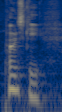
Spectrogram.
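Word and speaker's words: pączki: Polish donuts, Punchki. It's not spelled anything what it sounds like.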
